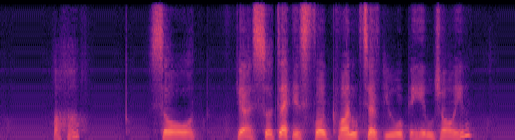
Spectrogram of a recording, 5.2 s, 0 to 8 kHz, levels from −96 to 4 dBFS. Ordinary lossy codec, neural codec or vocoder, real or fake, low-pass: none; codec, 16 kHz, 0.5 kbps, FreqCodec, larger model; fake; none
